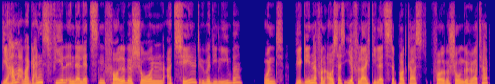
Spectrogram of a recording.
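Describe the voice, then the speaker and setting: A man's voice: on the high side, animated, measured pace, dry recording, clean studio sound. A man co-hosting a casual podcast, who rambles and corrects himself mid-sentence. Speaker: podcast co-host. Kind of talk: casual chat.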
